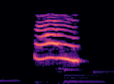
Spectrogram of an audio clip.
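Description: An excited cat gives a single loud meow, a bright, drawn-out call that dips slightly in pitch, followed by a faint steady hum.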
